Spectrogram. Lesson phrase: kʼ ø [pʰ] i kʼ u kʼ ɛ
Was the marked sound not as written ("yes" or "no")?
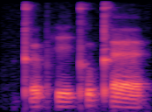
no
